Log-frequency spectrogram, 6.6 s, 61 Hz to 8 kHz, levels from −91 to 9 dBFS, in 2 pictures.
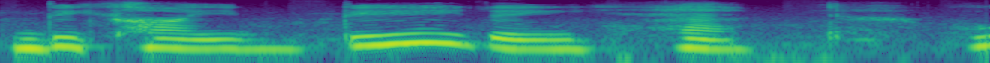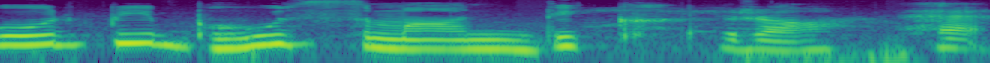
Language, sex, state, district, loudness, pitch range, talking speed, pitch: Hindi, female, Punjab, Fazilka, -12 LUFS, 180-240 Hz, 100 wpm, 195 Hz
